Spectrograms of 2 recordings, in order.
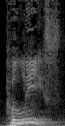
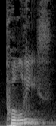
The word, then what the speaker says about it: police: second syllable garage raj police police po please so here's the stress on leaves on the second part listen to the stress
